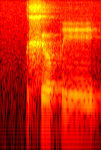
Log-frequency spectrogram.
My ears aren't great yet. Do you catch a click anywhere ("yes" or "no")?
no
